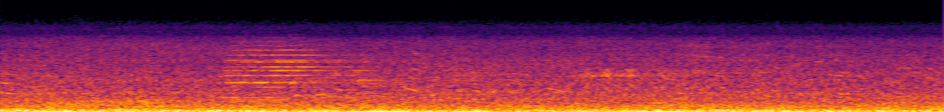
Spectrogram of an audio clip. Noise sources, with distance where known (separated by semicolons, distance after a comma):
engine of unclear size; car horn; person or small group talking, far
